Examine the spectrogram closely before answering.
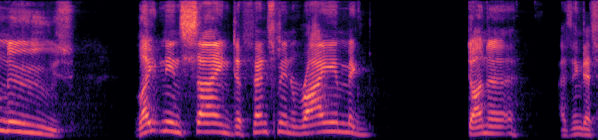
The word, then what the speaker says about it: McDonagh: Lightning signed defenseman Ryan McDonagh, I think that's how you say it. Yeah, McDonagh, to a 3-year extension, $12.3 million contract.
